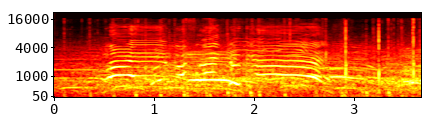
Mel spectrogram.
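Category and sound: crowd, football stadium crowd cheering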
